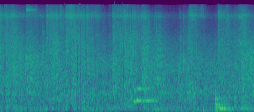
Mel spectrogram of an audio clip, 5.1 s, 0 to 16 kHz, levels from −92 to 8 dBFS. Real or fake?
real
